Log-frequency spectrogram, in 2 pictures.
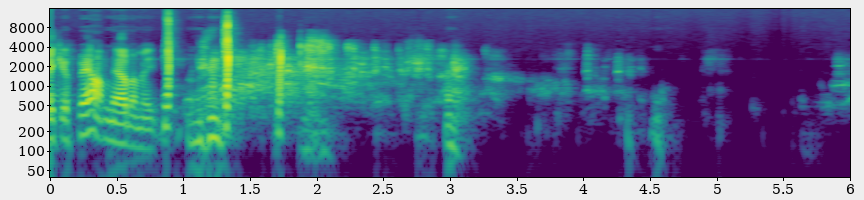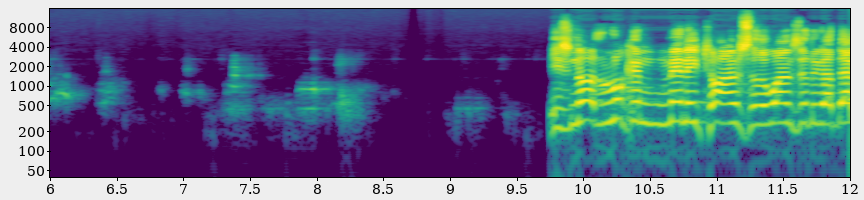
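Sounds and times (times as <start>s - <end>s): faint scattered laughter: 0.9s - 4.5s.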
